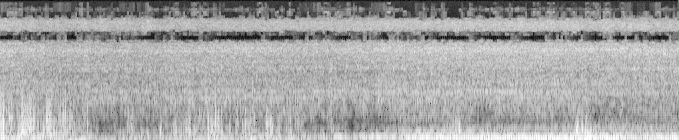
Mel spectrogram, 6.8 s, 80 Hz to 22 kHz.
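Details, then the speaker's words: Chevy C10 with an LS swap, a 4.8 engine from a 2003 truck, first started in March 2023 without much trouble. Steady, even V8 idle with a deep low burble and no knocks or misses; it settles smoothly. Sounds healthy. "Got this thing running. Sounds pretty good."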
